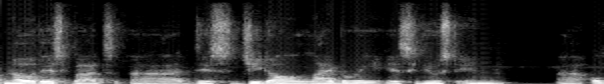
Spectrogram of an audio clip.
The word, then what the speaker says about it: GDAL: is something that is called gdal or goodall depending on where you live how to pronunciate it and it stands for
